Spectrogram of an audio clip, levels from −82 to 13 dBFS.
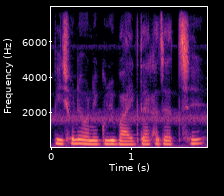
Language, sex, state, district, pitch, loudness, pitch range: Bengali, female, West Bengal, Cooch Behar, 200 Hz, -14 LUFS, 195-220 Hz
